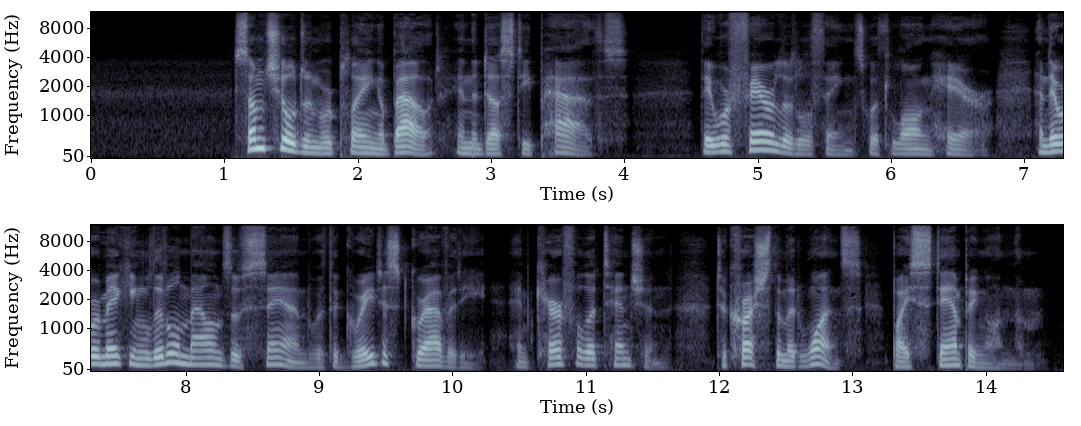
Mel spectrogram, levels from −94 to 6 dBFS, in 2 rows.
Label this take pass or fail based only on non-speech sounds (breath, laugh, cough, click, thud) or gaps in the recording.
pass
